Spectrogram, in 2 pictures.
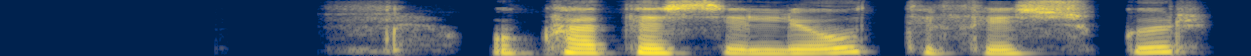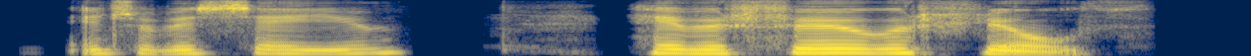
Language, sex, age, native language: Icelandic, female, 40-49, Icelandic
